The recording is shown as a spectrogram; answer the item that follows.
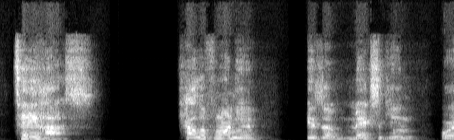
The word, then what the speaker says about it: Tejas: Uh, Back in the day, before colonization happened, Texas was actually pronounced Tejas.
